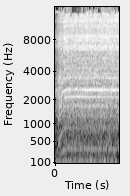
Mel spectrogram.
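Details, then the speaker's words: UDIRC Snow Leopard Pro 1/24 four-wheel-steer crawler, two-speed transmission in high gear: a high whine winds up for about a second before the drive kicks in, even with the trigger pulled quickly. Sluggish, unsmooth response. "get it in high gear here how it has to wind up that's not me gradually squeezing the trigger see do you hear it do you hear it kick in after a"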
